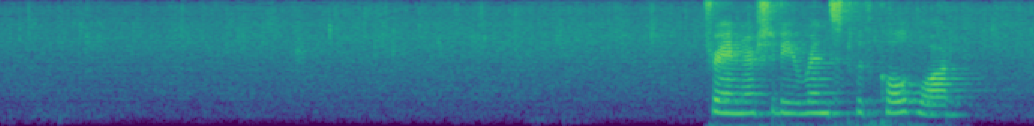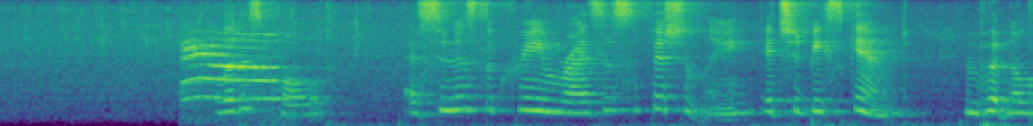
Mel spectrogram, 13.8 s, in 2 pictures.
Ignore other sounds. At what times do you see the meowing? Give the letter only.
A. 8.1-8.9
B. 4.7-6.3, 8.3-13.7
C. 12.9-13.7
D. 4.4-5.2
A.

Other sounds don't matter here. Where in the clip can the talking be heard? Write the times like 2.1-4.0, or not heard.
4.7-6.3, 8.3-13.7.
